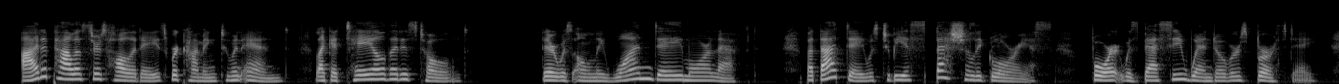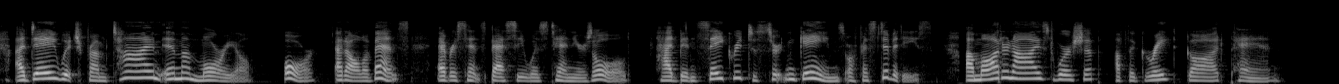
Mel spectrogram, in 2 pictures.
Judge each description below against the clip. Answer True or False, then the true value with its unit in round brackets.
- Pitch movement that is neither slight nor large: False (5.7 semitones)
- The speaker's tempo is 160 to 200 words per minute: False (150 wpm)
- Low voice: False (190 Hz)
